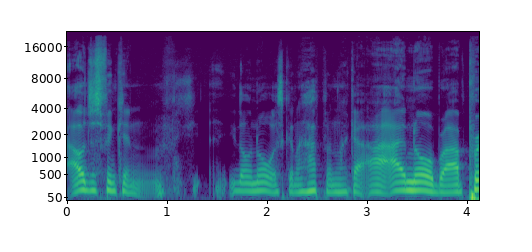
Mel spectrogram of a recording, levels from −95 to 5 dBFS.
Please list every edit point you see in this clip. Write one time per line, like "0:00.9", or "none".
none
